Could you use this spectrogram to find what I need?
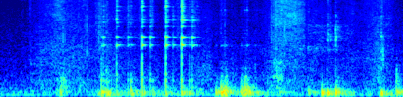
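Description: Fingernails tap on a glass jar.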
